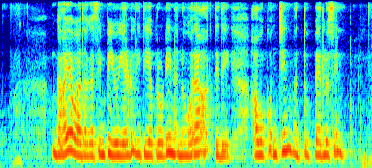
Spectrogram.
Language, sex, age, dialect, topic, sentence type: Kannada, female, 36-40, Mysore Kannada, agriculture, statement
